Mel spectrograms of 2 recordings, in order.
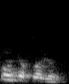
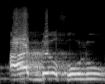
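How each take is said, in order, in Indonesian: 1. Vokal pertama adalah bunyi u. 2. Vokal pertama bukan bunyi u.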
